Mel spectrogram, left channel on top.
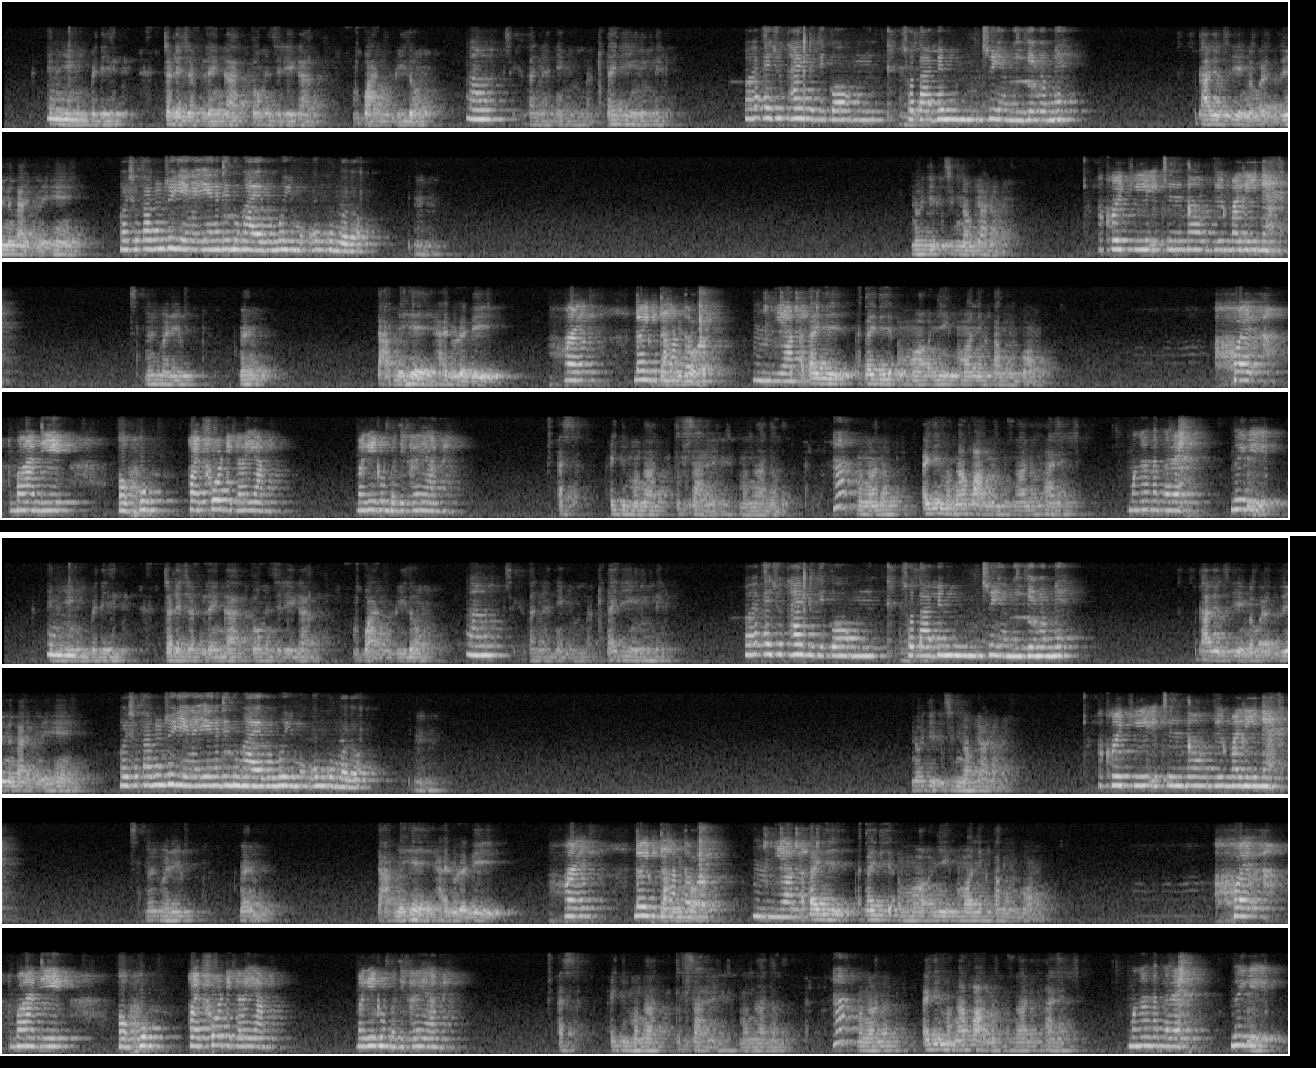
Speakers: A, on the left; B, on the right.
A: ꯑꯩꯅ
B: ꯎꯝ
A: ꯌꯦꯡꯅꯤꯡꯕꯗꯤ ꯆꯠꯂꯤ ꯆꯦꯝꯄ꯭ꯂꯦꯟꯒ ꯇꯣꯝ ꯏꯟꯖꯔꯤꯒ ꯃꯄꯥꯔ ꯃꯨꯕꯤꯗꯣ
B: ꯑꯥ
A: ꯑꯁꯤ ꯈꯛꯇꯪꯅꯦ ꯌꯦꯡꯅꯤꯡꯕ ꯑꯇꯩꯏꯗꯤ ꯌꯦꯡꯅꯤꯡꯗꯦ
B: ꯍꯣꯏ ꯑꯩꯁꯨ ꯊꯥꯏꯅꯗꯤꯀꯣ
A: ꯎꯝ
B: ꯁꯣꯇꯥꯕꯤꯝꯁꯨ ꯌꯥꯝꯅ ꯌꯦꯡꯉꯝꯃꯦ
A: ꯍꯇꯥꯕꯤꯁꯨ ꯌꯦꯡꯕ ꯃꯔꯛꯇꯗꯤ ꯅꯨꯡꯉꯥꯏꯕꯅꯦꯍꯦ
B: ꯍꯣꯏ ꯁꯣꯇꯥꯕꯤꯝꯁꯨ ꯌꯦꯡꯉ ꯌꯦꯡꯉꯗꯤ ꯅꯨꯡꯉꯥꯏꯑꯕ ꯃꯣꯏꯒꯤ ꯃꯑꯣꯡꯒꯨꯝꯕꯗꯣ
A: ꯎꯝ ꯅꯣꯏꯗꯤ ꯏꯆꯤꯟ ꯏꯅꯥꯎ ꯀꯌꯥꯔꯣ
B: ꯑꯩꯈꯣꯏꯒꯤ ꯏꯆꯤꯟ ꯏꯅꯥꯎꯗꯤ ꯃꯔꯤꯅꯦ
A: ꯅꯣꯏ ꯃꯔꯤ ꯅꯣꯏ ꯌꯥꯝꯥꯃꯦꯍꯦ ꯍꯥꯏꯔꯨꯔꯗꯤ
B: ꯍꯣꯏ ꯅꯣꯏꯒꯤꯗꯤ
A: ꯌꯥꯝꯃꯤꯀꯣ
B: ꯌꯥꯝꯗꯕ꯭ꯔꯣ ꯎꯝ ꯌꯥꯝꯃꯦ
A: ꯑꯇꯩꯗꯤ ꯑꯇꯩꯗꯤ ꯑꯃ ꯑꯅꯤ ꯑꯃ ꯑꯅꯤ ꯈꯛꯛꯇꯥꯡꯅꯦꯀꯣ
B: ꯍꯣꯏ ꯑꯗꯨꯃ ꯑꯅꯤ ꯑꯍꯨꯝ ꯍꯣꯏ ꯐꯣꯔꯗꯤ ꯈꯔ ꯌꯥꯝꯃꯤ ꯃꯔꯤꯒꯨꯝꯕꯗꯤ ꯈꯔ ꯌꯥꯝꯃꯤ
A: ꯑꯁ ꯑꯩꯗꯤ ꯃꯉꯥ ꯆꯞ ꯆꯥꯔꯦ ꯃꯉꯥꯗꯣ
B: ꯍꯥ
A: ꯃꯉꯥꯅ ꯑꯩꯗꯤ ꯃꯉꯥ ꯄꯥꯝꯃꯦ ꯃꯉꯥꯅ ꯐꯔꯦ
B: ꯃꯉꯥꯅ ꯐꯔꯦ ꯅꯣꯏꯒꯤ
A: ꯎꯝ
